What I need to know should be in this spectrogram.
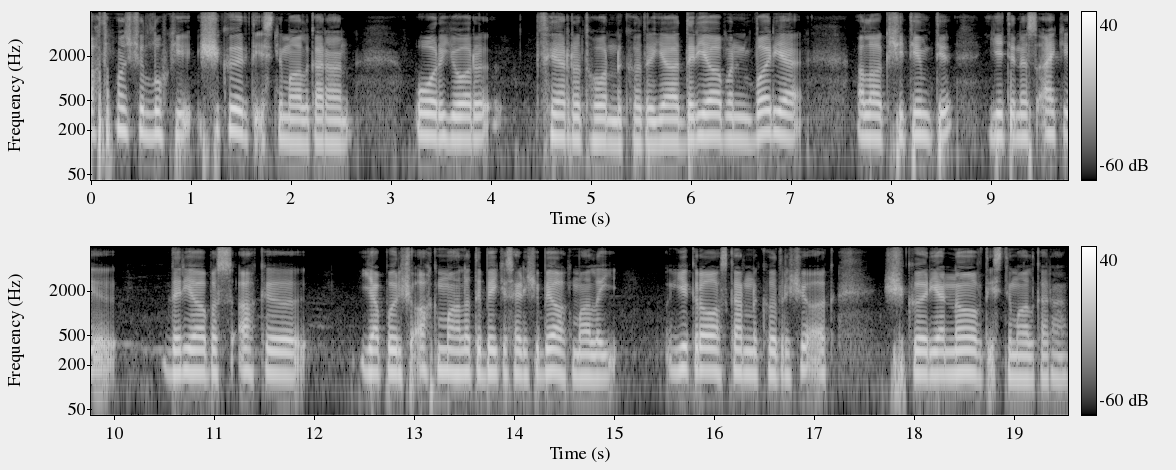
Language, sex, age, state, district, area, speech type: Kashmiri, male, 30-45, Jammu and Kashmir, Srinagar, urban, spontaneous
